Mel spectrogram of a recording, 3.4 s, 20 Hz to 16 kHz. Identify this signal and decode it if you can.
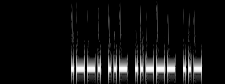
Morse code, heard as a keyed tone, about 32 wpm, 700 Hz. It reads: PU2U
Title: DXCC-100 Call Signs - 4 Characters - Repeated 3x - 30wpm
